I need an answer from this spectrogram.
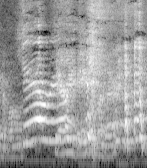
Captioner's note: laughing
